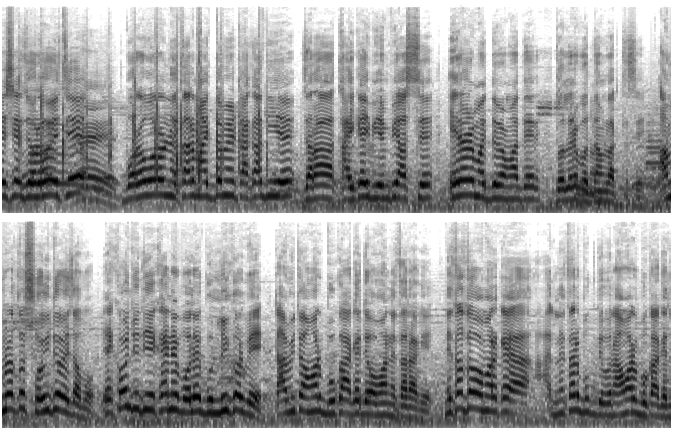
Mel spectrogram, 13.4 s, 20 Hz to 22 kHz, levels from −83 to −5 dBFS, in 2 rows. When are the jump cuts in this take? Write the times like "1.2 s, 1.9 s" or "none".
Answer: 3.0 s, 4.4 s, 5.4 s, 6.4 s, 7.7 s, 9.4 s, 11.0 s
